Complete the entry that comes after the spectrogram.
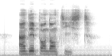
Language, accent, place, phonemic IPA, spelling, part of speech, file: French, France, Lyon, /ɛ̃.de.pɑ̃.dɑ̃.tist/, indépendantiste, adjective / noun, LL-Q150 (fra)-indépendantiste.wav
- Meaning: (adjective) independence; separatist; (noun) 1. separatist 2. independentist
